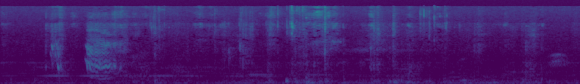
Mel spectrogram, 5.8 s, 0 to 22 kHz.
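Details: Female Staffordshire Bull Terrier puppy, three weeks old, from a kennel litter, filmed indoors on 6 May 2022; one short, high whining yelp near the start, followed by quiet rustling and handling noises.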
